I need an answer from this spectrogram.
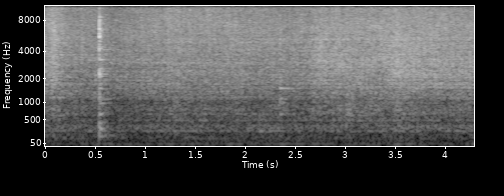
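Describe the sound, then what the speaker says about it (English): A small pat of butter sizzles in a cast iron skillet as it warms for steak tacos, a steady soft hiss broken by one sharp click near the start. "Got my skillet starting to warm up. I just have a tiny bit of butter in there."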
